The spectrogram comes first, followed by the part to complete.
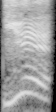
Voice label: "yeah" kid; ooh ahh

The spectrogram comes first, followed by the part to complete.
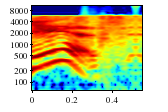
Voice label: "yes", female

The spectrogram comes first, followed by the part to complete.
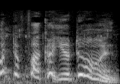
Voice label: what the fuck are you doing, male; questions

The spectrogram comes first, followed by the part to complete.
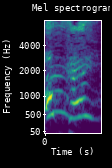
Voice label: "okay", expletives

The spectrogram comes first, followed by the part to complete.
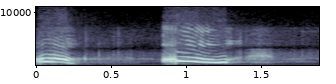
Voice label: "oh oh", Voice; pinnochio

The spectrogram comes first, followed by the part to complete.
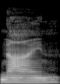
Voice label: nine announcer; Voice; numbers and letters

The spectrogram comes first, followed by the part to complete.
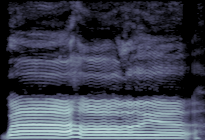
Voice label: "wah ho yeah", Stabs

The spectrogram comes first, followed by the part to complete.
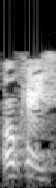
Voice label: "okay", expletives

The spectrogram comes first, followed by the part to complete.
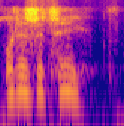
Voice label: what does it say, male; questions

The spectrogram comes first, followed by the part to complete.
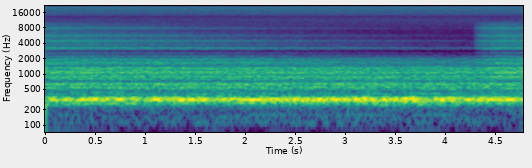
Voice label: whispering; Rumbles

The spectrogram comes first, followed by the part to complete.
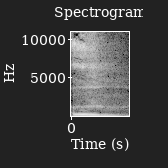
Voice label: ow female

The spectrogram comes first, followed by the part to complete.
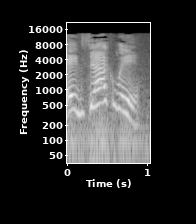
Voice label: exactly cartoon

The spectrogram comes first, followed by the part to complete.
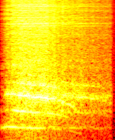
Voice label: "wah" robotic male

